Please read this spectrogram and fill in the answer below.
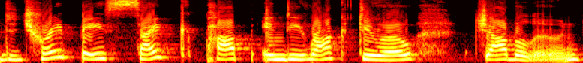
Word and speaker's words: Jobbaloon: I am your host Jeanette and I am excited to chat with you today about the Detroit duo Jobbaloon (pronounced ‘JAH-BALLOON’).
